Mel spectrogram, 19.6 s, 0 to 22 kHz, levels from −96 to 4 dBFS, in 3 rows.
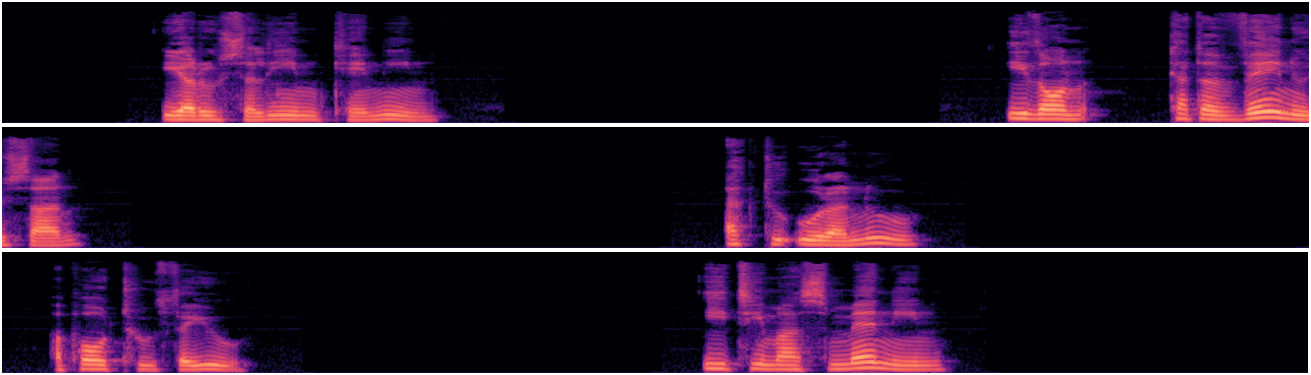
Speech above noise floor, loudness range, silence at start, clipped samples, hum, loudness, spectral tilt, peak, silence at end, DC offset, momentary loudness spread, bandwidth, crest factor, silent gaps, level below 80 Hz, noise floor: over 70 dB; 9 LU; 0.8 s; under 0.1%; none; -22 LUFS; -6.5 dB/octave; -2 dBFS; 1.8 s; under 0.1%; 14 LU; 16 kHz; 22 dB; none; -60 dBFS; under -90 dBFS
